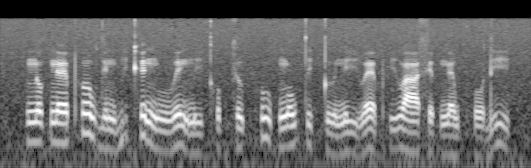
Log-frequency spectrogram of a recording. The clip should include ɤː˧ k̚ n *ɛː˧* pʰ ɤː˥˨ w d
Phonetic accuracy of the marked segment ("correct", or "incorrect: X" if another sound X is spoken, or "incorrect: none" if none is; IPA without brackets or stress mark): correct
